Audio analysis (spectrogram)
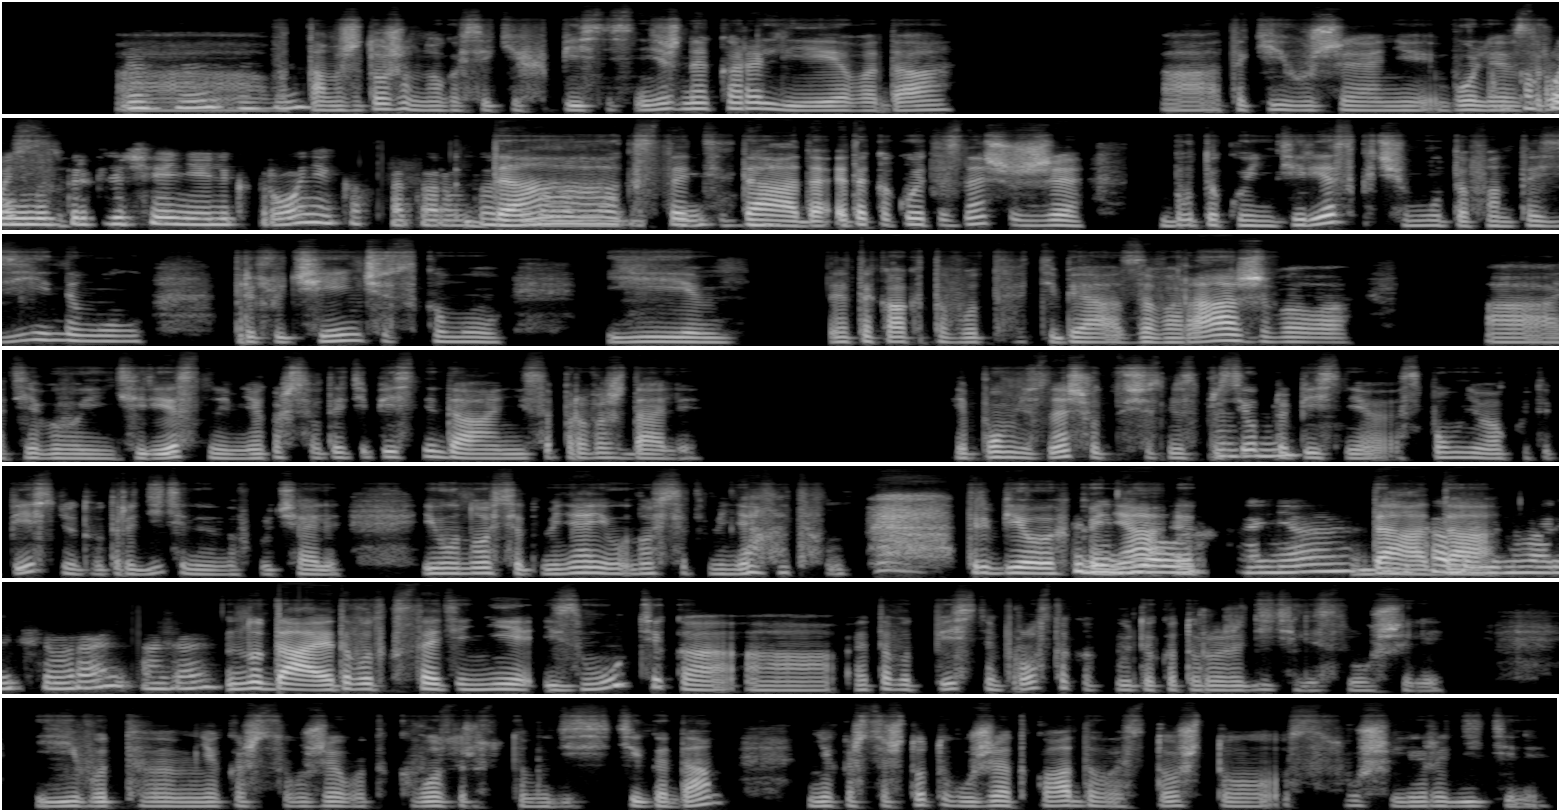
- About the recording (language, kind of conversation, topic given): Russian, podcast, Какая мелодия возвращает тебя в детство?
- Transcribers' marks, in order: laughing while speaking: "меня там"; tapping; other background noise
